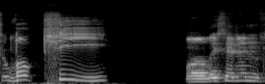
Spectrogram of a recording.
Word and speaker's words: Loki: did you pronounce Loki say it right it's low-key well at least he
